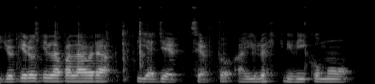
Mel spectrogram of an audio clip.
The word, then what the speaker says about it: Piaget: Si yo quisiera que dijera Piaget y cargara la voz en la E, entonces tendría que entrar y poner un acento, modificar la pronunciación.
